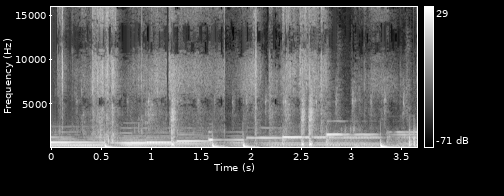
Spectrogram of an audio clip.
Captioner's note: plastic rattling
